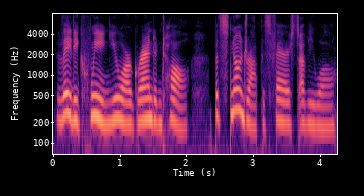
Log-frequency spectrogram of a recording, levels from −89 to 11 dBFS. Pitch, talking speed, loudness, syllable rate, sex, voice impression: 210 Hz, 195 wpm, -18 LUFS, 4.7 syllables/s, female, slightly feminine, young, cute, slightly refreshing, slightly friendly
